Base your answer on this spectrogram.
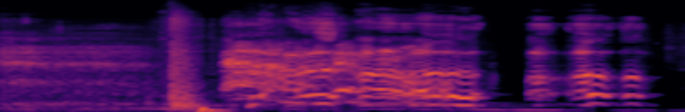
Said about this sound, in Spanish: Un latigazo en espalda lo hace reaccionar. Es como un choque violento que paraliza los músculos de su espalda y voltea sorprendido y temeroso viendo al guardia fuete en mano.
